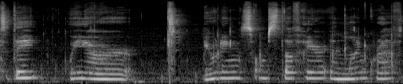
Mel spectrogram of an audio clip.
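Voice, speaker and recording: Soft-spoken and calm in tone, a woman talks over noticeable background noise. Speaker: ASMR creator. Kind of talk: ASMR soft-spoken gaming ramble. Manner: soft-spoken, calm.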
